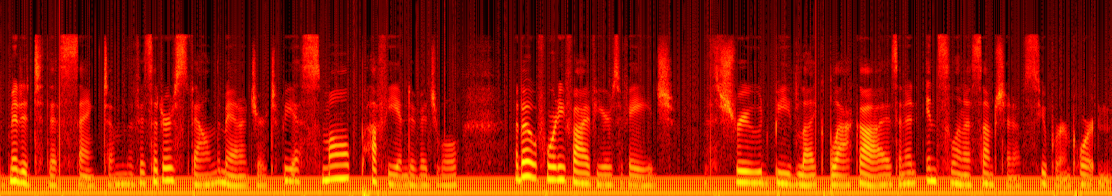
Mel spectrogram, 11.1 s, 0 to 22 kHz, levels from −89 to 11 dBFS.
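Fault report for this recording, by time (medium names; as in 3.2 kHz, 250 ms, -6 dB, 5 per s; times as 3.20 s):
crackle 190 per s -31 dBFS
hum 50 Hz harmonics 5 -28 dBFS
0.59 s: pop -7 dBFS
4.44 s: pop -16 dBFS
7.10 s: pop -15 dBFS
8.15 s: pop -11 dBFS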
